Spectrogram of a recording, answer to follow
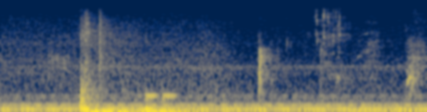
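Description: Faint wet mouth sounds from a mouthful of chewing tobacco as a spit cup is brought up, with a sharp click about half a second in and a few small ticks after it.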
